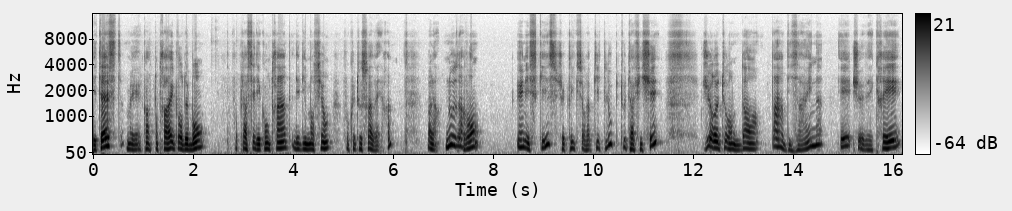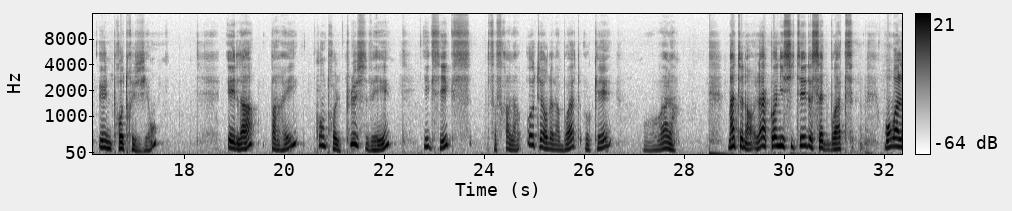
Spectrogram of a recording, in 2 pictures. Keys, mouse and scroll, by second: 6.2 click, 9.9 click, 12.1 click, 13.5 click, 14.3-14.8 scroll down 2, 15.0 right click, 17.8 click, 19.7 click, 21.1 ctrl+v, 22.7 x, 22.9 x, 25.0 click, 25.8 click, 27.5 click, 29.7 click.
